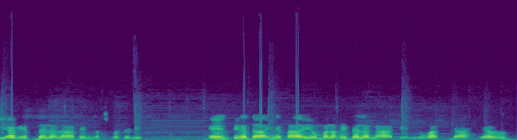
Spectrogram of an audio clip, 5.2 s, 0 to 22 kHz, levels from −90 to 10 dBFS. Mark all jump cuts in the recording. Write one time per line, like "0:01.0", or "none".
none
